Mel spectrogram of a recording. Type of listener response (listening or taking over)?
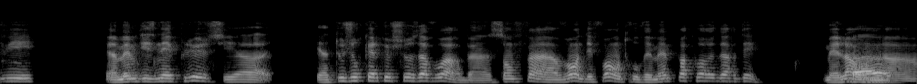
listening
